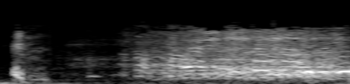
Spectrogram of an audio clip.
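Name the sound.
sneeze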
